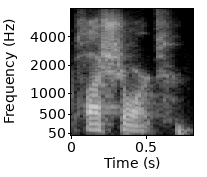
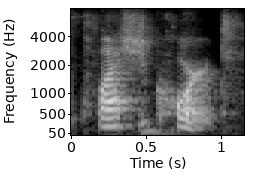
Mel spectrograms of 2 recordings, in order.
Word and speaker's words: Pleschourt: is it plush short close close but no it's plush Court okay that was my second one but I got a little Fancy with that cnh you know like in the Italian language it's brushetta the CH is not like children or Court well in your case court is the age is silent but thank you so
